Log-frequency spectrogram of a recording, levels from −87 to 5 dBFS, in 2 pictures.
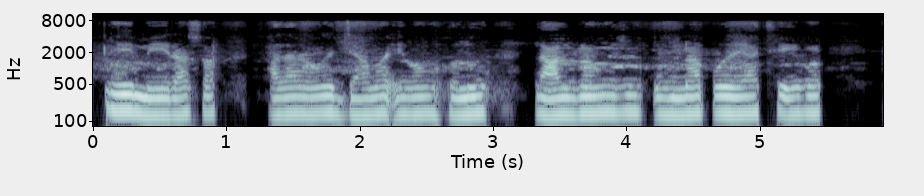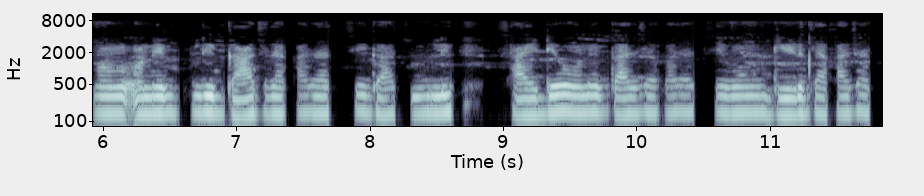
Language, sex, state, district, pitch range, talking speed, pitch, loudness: Bengali, male, West Bengal, Dakshin Dinajpur, 140-150 Hz, 150 wpm, 150 Hz, -18 LUFS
